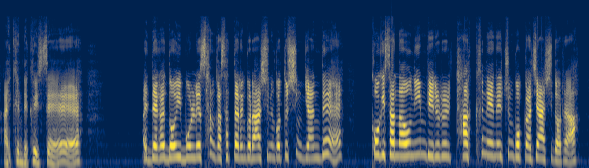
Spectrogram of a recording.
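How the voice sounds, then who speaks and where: A man's voice: very high voice, expressive, normal speed, pushed and bright, clear, resonant tone, dry recording, pitched above the performer's own voice, heavily acted. A man voicing a flustered older mother-in-law who exclaims and sighs as she retells a fright, in a storybook reading. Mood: agitated.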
